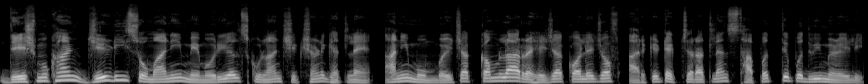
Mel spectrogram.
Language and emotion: Goan Konkani, neutral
